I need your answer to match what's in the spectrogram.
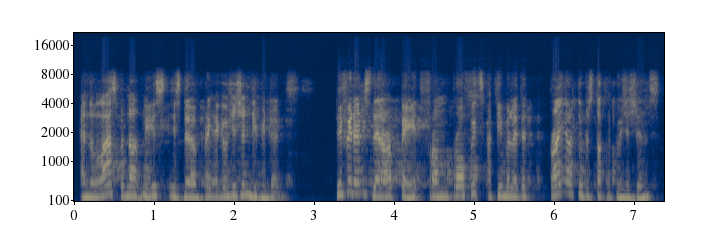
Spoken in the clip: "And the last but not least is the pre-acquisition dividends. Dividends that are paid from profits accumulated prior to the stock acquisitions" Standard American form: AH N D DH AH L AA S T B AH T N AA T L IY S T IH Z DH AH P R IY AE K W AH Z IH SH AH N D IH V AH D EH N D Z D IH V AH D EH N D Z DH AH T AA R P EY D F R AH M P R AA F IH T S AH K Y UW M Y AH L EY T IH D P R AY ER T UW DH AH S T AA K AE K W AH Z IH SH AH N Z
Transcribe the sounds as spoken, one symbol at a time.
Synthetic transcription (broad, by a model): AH N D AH L AA S T B AH T N AA T L IY S T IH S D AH P R IY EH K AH S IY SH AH N D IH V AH D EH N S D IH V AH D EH N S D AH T AA R P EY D F R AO M P R AA F IH T S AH K Y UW M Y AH L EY T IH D P R AY ER T UW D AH S T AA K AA K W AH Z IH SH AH N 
